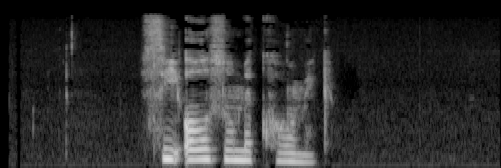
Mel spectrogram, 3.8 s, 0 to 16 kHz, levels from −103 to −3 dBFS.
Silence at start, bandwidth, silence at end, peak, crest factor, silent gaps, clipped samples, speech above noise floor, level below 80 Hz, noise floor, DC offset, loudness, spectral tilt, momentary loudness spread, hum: 1.1 s; 11.5 kHz; 1.3 s; -8 dBFS; 22 dB; none; under 0.1%; 47 dB; -76 dBFS; -73 dBFS; under 0.1%; -27 LUFS; -5.5 dB/octave; 17 LU; none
